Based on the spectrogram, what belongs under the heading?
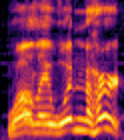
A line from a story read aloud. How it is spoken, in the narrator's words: laughed the beggar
